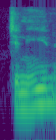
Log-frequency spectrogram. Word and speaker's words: Janine: Janine, Jan, Janine is how you say his name.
